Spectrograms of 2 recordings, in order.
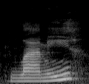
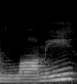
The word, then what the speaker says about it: Lamy: that one i got the lamy or la me depending on how you say it it's a german brand amazonite crystals line and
